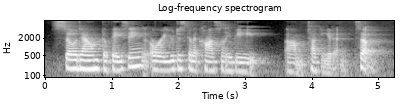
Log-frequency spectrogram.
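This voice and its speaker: A woman at a fairly slow pace, with audible room echo around her. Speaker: sewing vlogger. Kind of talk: casual chat. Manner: conversational, filler-heavy.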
